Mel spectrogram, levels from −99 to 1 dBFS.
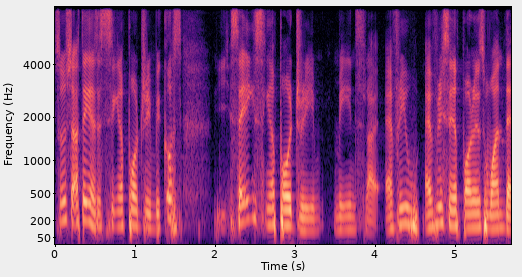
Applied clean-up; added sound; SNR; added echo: none; none; none; none.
